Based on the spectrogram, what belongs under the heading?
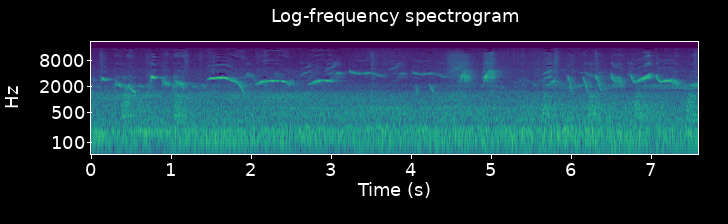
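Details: Caged Chinese hwamei kept for sale, praised for singing well with an even voice: short clear whistled phrases, some sliding up, others dropping, separated by brief pauses over a steady low hum.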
